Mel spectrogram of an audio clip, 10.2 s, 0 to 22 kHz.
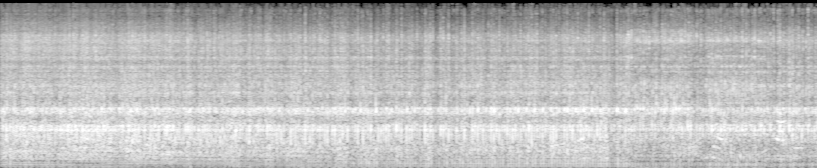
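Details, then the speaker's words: Suzuki Ravi 2018–19 petrol engine idling before timing belt tensioner bearing replacement: a steady high whine and rough, gritty hiss from the worn timing belt tensioner bearing. "इसमें आवाज़ timing bearing की कैसे आवाज़ आ रही थी। ठीक है, तो मैं साउंड आपको सुनाऊँगा।"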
